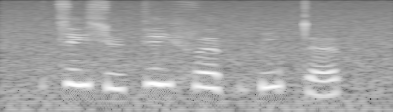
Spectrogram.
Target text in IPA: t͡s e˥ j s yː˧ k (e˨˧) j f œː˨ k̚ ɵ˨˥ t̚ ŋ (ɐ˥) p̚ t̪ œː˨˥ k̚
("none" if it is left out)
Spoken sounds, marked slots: e˥, ɐ˥

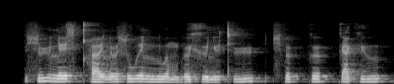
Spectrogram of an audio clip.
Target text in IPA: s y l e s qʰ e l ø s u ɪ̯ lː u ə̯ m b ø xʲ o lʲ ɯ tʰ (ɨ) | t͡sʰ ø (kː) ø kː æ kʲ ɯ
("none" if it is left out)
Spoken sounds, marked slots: y, kː

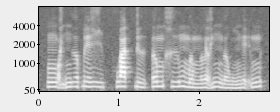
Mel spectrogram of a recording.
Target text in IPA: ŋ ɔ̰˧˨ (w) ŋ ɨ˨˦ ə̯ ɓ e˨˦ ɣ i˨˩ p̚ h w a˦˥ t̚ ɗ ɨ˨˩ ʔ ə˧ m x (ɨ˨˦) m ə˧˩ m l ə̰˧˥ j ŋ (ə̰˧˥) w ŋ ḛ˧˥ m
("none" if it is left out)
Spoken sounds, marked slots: j, ɨ˨˦, ə˨˩

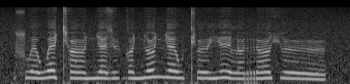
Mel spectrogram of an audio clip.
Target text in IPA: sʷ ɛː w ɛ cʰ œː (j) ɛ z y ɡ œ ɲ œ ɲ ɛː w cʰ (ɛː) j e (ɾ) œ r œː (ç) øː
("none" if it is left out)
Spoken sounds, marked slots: ɲ, øː, l, ç

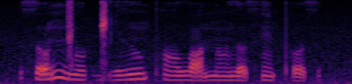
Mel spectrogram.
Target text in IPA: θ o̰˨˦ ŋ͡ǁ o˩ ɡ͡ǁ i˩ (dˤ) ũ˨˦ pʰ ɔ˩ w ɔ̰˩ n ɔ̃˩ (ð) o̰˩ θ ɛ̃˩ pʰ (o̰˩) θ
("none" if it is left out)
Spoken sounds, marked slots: ð, ð, o̰˩

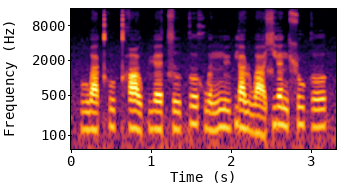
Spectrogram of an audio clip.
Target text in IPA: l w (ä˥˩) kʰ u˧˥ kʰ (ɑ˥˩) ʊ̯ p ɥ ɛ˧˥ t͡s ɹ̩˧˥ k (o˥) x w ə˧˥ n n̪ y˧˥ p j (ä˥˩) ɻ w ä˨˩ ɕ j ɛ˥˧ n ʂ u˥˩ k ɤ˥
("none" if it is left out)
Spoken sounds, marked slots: ä˧˥, ɑ˥˩, ɤ˥, ä˧

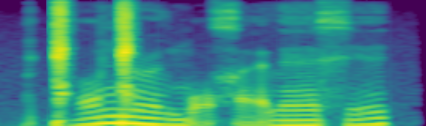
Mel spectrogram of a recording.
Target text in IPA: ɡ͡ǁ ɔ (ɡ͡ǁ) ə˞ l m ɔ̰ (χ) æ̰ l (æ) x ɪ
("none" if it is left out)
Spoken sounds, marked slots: ŋ͡ǁ, χ, ɛ

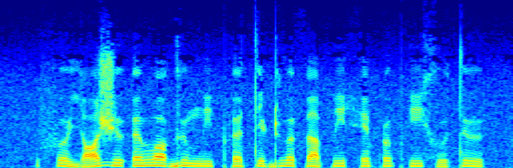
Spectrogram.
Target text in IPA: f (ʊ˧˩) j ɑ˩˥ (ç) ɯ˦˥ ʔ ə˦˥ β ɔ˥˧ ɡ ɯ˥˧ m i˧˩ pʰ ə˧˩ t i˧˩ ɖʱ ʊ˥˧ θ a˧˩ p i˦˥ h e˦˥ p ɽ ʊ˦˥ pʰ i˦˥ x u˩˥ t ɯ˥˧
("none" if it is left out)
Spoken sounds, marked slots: ʊ˧˩, ʒ

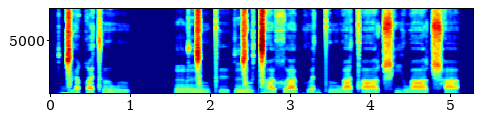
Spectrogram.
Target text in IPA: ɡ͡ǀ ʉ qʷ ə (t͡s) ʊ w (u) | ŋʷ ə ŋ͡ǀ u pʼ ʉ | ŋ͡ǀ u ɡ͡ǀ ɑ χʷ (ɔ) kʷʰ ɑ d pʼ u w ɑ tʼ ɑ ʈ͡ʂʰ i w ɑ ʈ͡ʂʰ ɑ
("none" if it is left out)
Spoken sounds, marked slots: tʼ, u, ɑ

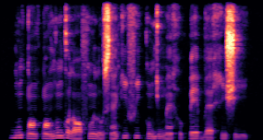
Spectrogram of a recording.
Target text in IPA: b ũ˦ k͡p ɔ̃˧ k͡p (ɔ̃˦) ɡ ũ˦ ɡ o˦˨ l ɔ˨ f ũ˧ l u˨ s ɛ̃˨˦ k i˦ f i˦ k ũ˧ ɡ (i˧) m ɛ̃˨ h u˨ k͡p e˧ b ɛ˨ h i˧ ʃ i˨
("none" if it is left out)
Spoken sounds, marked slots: ɔ̃˧, ĩ˧

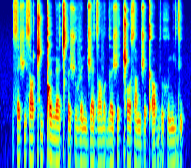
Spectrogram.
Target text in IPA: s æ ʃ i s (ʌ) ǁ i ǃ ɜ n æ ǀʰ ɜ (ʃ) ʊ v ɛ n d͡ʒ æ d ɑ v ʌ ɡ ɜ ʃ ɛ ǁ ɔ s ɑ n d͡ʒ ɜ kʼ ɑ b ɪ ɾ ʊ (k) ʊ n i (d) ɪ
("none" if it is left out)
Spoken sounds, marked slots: ɑ, ʃ, x, d

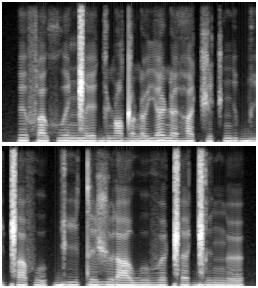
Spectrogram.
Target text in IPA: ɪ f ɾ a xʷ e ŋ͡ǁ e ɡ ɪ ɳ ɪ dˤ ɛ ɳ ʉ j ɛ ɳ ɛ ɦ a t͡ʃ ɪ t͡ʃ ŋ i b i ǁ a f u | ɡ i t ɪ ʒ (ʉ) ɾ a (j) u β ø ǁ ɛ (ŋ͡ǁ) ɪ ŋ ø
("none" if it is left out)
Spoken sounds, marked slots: ʉ, w, ɡ͡ǁ

